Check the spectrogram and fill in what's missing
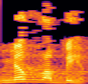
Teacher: تحول النون إلى راء ثم تضغم الراء في الراء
